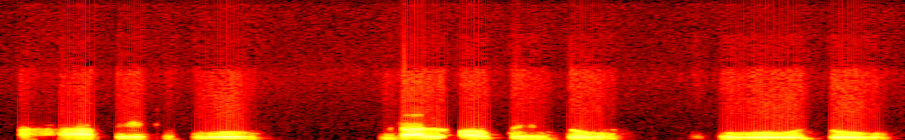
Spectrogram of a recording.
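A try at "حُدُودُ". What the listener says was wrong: হু টান হবে না, হুদু।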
